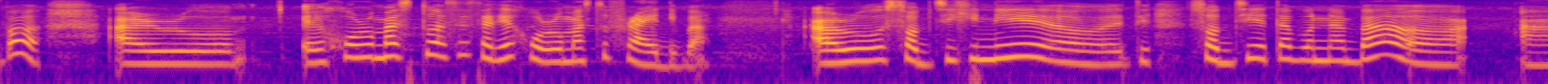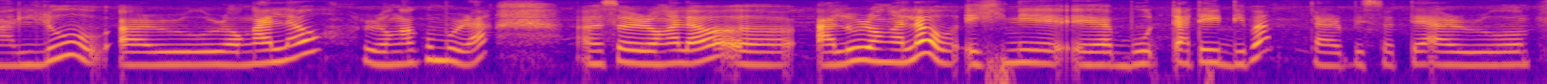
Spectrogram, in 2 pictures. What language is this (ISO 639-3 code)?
asm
